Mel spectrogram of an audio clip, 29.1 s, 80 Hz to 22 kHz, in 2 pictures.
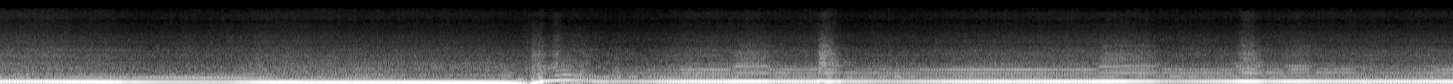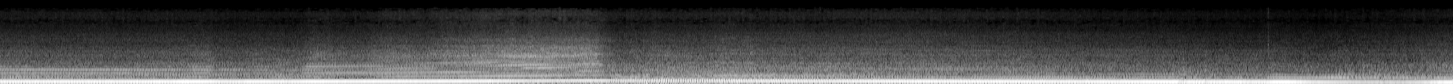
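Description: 2010 Dodge Viper ACR-X's V10 engine heard from inside the cabin, droning steadily at highway cruising speed. About five seconds in the revs dip, jump briefly and settle higher, as on a quick downshift. Later the revs rise gently and ease back down.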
